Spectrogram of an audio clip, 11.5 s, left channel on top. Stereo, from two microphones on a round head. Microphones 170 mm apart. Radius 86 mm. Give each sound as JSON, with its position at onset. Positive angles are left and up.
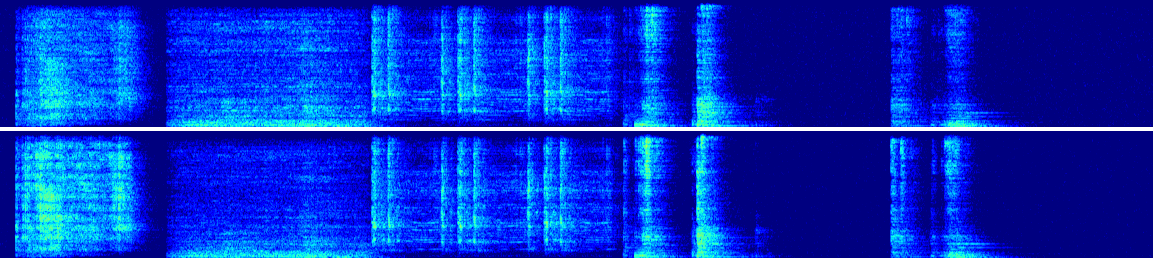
{"t": 0.1, "sound": "tearing paper", "side_deg": -65, "distance_m": 2.0}
{"t": 1.7, "sound": "a sliding door", "side_deg": 55, "distance_m": 9.5}
{"t": 3.7, "sound": "a camera shutter", "side_deg": -5, "distance_m": 3.5}
{"t": 6.2, "sound": "a cupboard door", "side_deg": -65, "distance_m": 4.0}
